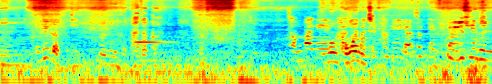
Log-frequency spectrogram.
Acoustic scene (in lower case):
car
